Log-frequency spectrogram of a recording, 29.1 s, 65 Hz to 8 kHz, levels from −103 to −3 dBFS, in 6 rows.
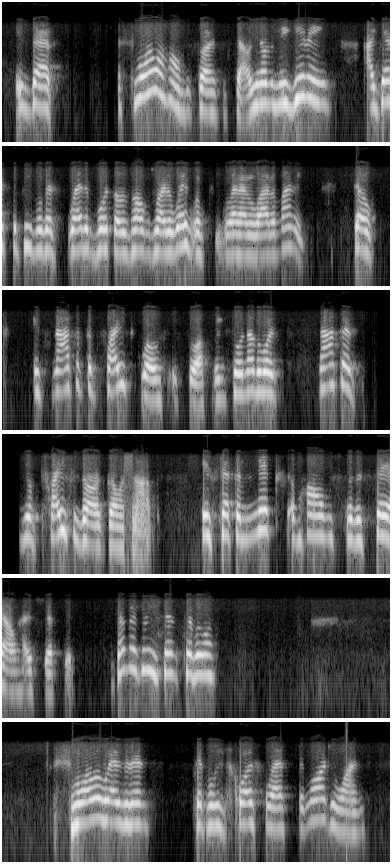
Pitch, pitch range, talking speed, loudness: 235 Hz, 210-265 Hz, 160 wpm, -23 LUFS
